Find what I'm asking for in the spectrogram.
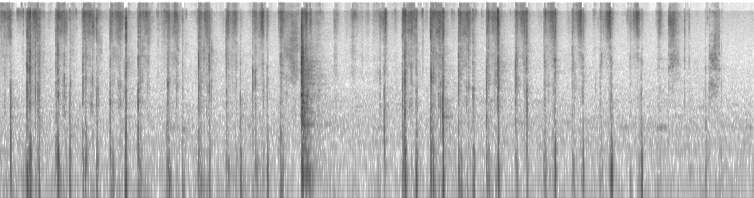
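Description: Tarot cards shuffled by hand, a fast run of crisp riffling slaps and flicks in an uneven rhythm, close and fairly quiet, with no talking.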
